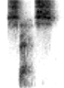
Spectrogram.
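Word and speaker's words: SaaS: software as a service we call them as SAS so as pass and SAS then there is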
